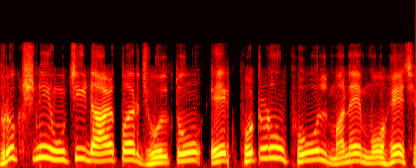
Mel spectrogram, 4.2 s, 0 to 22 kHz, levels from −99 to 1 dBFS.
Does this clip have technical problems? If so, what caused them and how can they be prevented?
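Yes. From 2.27 to 2.34 s the speech smears into a brief buzzy tone or coloured noise that fades away. This is VoIP packet loss concealed by the speech codec: about 20 ms of audio was lost, which fits a single missing frame, and the decoder filled the gap by extending its last pitch and filter at steadily falling gain. It can be prevented with a stable, uncongested connection, a jitter buffer sized for the network, and forward error correction or redundant packets so lost frames can be rebuilt.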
